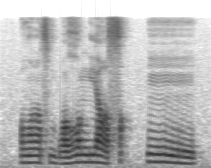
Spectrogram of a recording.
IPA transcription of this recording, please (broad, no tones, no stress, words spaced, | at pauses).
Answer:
ðˤĩːsˤmbɔʁʷɛŋ jɛsˤ | ĩː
